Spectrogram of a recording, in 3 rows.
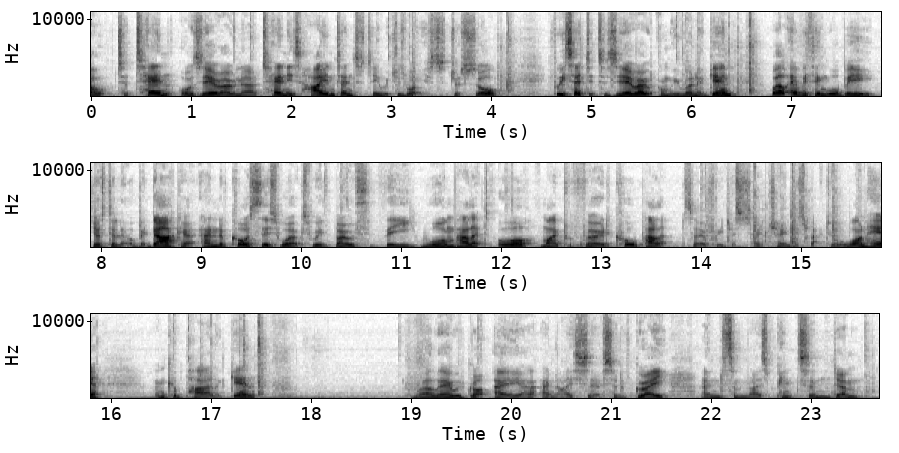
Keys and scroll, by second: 4.0 Delete, 5.9 F6, 6.4 Return, 14.7 typing, 16.8 F6, 17.2 Return.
